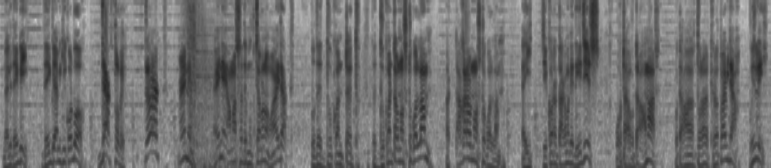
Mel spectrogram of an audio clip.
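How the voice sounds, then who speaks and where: A man's voice: fairly high pitch, sing-song, very fast, a bit bright, faint music behind. A man playing a rude, greedy, scornful village handyman uncle in a cartoon, brusque and repeating words impatiently. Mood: threatening. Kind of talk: Bengali cartoon voice acting.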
